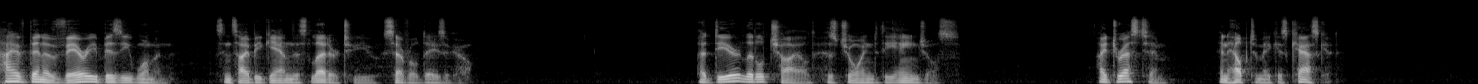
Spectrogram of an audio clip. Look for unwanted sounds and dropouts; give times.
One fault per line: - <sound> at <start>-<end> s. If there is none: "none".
none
